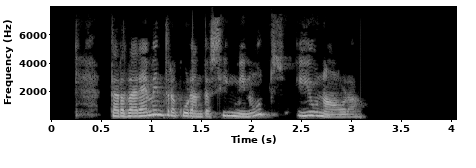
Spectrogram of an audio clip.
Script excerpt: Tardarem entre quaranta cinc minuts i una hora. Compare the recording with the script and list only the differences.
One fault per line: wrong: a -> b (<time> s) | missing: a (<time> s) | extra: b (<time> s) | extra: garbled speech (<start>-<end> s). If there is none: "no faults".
no faults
